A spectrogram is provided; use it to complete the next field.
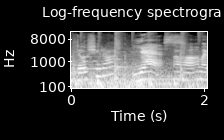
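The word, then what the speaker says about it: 도시락: healthy variety of neatly packed food it's called doshirak yes uhhuh am I pronouncing that right you're very good you can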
